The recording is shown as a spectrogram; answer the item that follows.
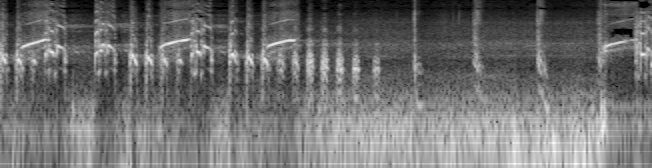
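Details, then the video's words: Teetar partridge giving rasping notes and three rising whistles, then trailing into scattered clicks before one more rising whistle, over low rumbling noise. "Teetar ki awaaz"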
